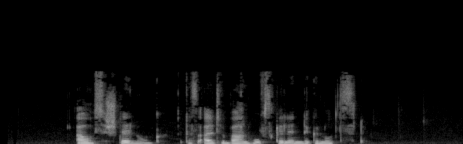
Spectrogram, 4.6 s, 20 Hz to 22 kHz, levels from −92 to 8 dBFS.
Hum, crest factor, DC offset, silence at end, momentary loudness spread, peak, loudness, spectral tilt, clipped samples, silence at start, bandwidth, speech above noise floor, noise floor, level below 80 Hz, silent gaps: none; 20 dB; under 0.1%; 1.1 s; 15 LU; -12 dBFS; -30 LUFS; -5.5 dB/octave; under 0.1%; 0.75 s; 11.5 kHz; 47 dB; -77 dBFS; -78 dBFS; none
